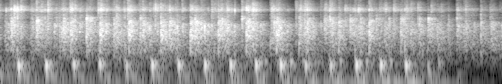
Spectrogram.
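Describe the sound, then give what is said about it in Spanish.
Applause for the teachers and staff of an institute: a dense, fairly loud burst of clapping with a steady pulsing beat beneath it, dropping away near the end. “a mí no me queda más que pedir un aplauso un poco para todas las profesoras y toda la gente del instituto”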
